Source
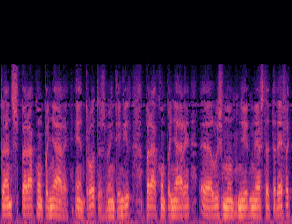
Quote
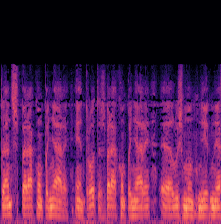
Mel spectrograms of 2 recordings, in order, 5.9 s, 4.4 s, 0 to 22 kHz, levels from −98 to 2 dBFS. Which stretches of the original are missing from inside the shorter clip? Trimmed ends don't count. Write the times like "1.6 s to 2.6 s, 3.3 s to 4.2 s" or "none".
2.1 s to 2.9 s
